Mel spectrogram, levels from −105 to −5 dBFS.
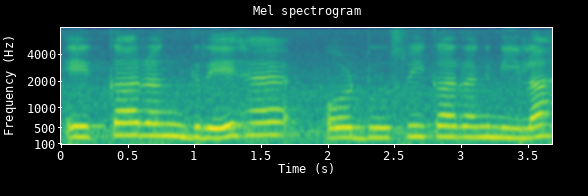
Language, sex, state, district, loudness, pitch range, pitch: Hindi, female, Punjab, Kapurthala, -13 LUFS, 255-295 Hz, 270 Hz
